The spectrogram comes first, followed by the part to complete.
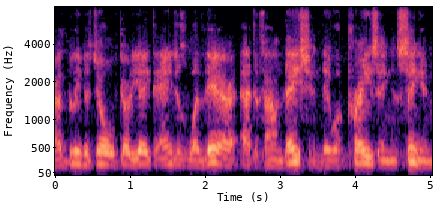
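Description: At a moderate tempo, a man is talking. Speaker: church preacher. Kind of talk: sermon. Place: home room. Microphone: video call.

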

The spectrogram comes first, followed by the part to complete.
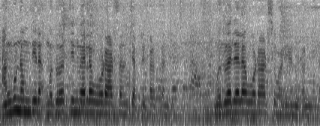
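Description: A woman's medium-pitched voice with fairly even intonation, noticeable background noise and audible room echo. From Bangalore, Karnataka. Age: old. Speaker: widowed mother mistreated by son. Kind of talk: personal testimony. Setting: outdoors at a bus stand.

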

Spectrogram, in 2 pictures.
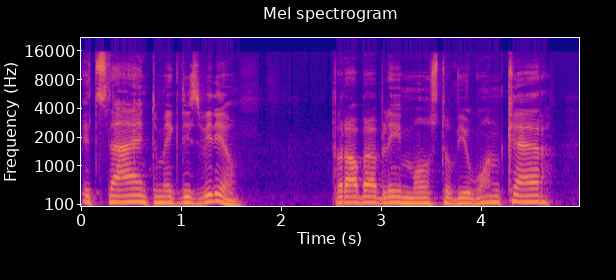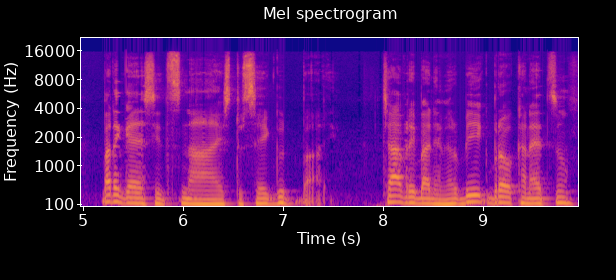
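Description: A man speaks with an Italian accent at medium pitch and a moderate pace. His pitch variation is ordinary and his loudness very even. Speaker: YouTube content creator. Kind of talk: monologue video, farewell address.

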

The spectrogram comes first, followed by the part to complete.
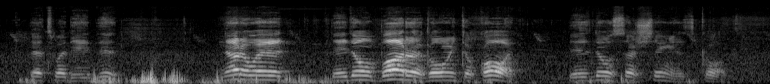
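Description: An American-accented man with a high pitch, a raised, projected voice, big swings in loudness, fairly even intonation, a fairly slow pace, long and frequent pauses, and noticeable background noise. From Rhode Island, USA. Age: 80s+. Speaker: war veteran. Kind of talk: casual conversation, reminiscing. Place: street. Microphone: phone near.

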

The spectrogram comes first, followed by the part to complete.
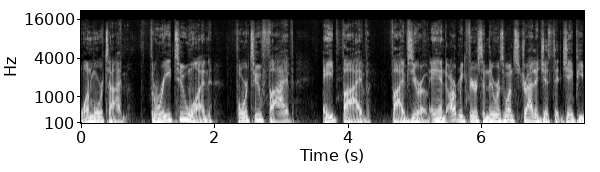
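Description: A man with an American accent speaks very slowly, his tone dark and mellow, with very wide pitch swings. The sound is dry with no echo, over a quiet background. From US South, Atlanta; US South. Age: 40s. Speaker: radio co-host. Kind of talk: casual chat. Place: studio.

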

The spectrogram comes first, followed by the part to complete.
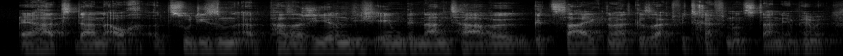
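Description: At a fairly quick pace, a man talks in a flat monotone. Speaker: aviation news host. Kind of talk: news commentary to camera. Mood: amused, chatty. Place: home room.

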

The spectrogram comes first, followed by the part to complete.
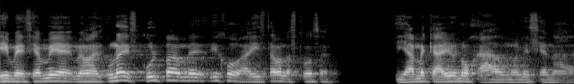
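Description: Over a quiet background, a man speaks very fast. His fairly high voice has lively intonation. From Mexico, Tijuana; Mexico. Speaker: rehab center resident, former gunman; podcast guest. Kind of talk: interview. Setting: rehab center. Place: studio. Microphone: studio mic.

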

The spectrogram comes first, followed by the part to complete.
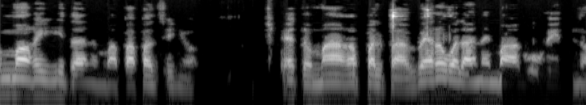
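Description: A man at a very fast pace, dry and close-sounding with no echo. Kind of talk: tutorial. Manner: casual, frequent filler 'no?'.

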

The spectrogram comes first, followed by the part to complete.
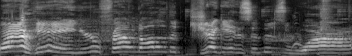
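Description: A put-on character voice at a very slow pace, with clear music in the background. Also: female-sounding voice, high pitch for a woman. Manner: cheerful, excited exclamation.

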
